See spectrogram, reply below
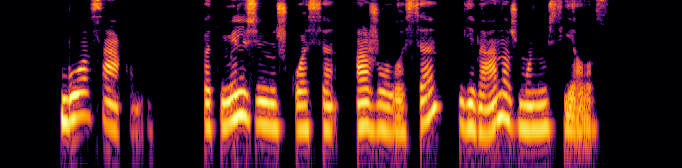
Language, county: Lithuanian, Kaunas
